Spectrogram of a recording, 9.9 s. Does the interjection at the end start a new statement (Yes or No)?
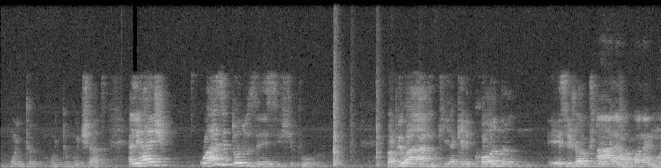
Yes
